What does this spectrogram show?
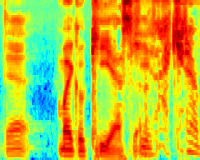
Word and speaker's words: Chiesa: Michael Chiesa. I can't ever pronounce his name. I'm sorry. Chiesa.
